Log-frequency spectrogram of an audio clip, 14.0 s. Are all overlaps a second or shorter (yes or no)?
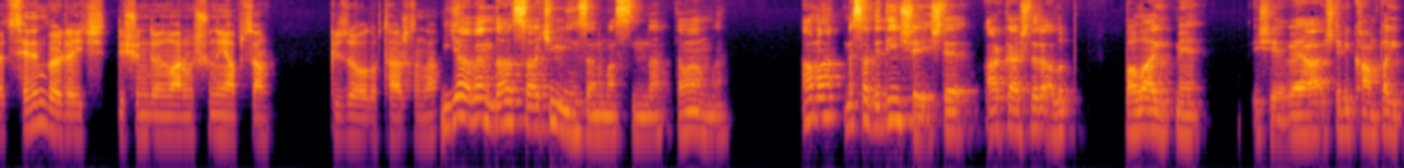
yes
